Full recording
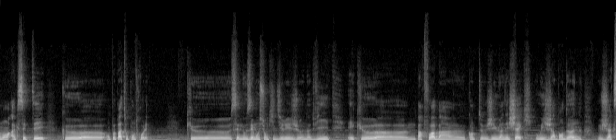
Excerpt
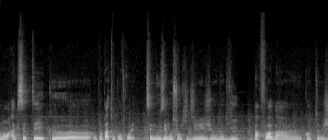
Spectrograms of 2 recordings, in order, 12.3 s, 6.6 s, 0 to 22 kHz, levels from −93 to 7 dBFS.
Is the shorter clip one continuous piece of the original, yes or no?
no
